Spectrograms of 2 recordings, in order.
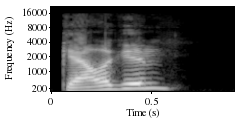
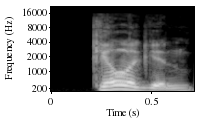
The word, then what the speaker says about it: Galligan: in which series star Zach Galligan, G-A-L-L-I-G-A-N, Galligan? I think that's how it's spelled. I always thought it was Gilligan, but no, I'm looking at it now. It says Galligan.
